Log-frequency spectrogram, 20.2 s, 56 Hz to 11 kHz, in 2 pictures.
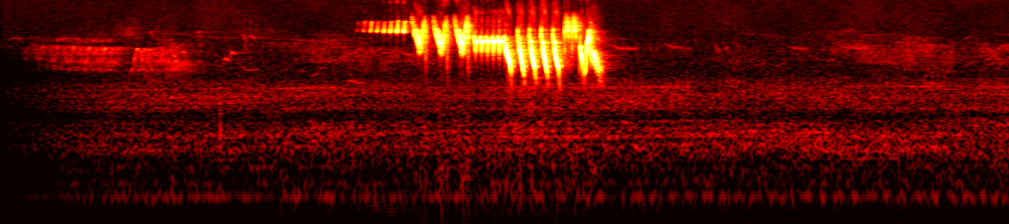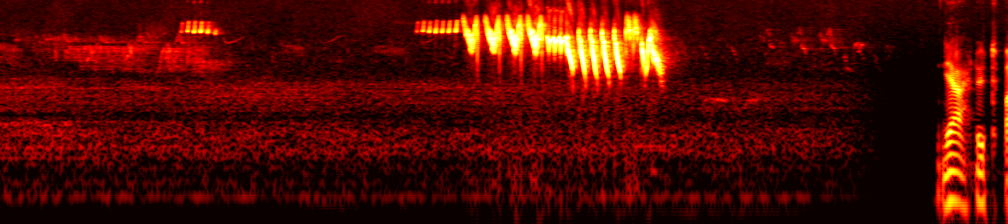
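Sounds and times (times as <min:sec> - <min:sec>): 
chaffinch song: 0:00.3 - 0:06.2, 0:11.0 - 0:20.1
speech: 0:19.6 - 0:20.1.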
